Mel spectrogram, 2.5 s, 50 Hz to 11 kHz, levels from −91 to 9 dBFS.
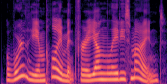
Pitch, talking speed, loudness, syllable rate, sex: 240 Hz, 190 wpm, -15 LUFS, 5.2 syllables/s, female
